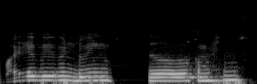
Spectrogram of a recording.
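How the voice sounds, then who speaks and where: A man's voice: high voice, flat delivery, moderate pace, clean tone, phone-quality sound, faint music behind. A man hosting a live game stream, chatting casually. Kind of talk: casual gaming stream chat.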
